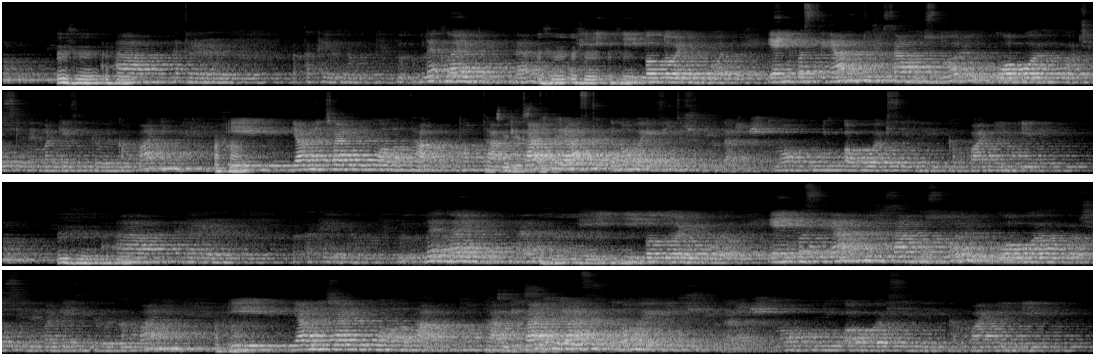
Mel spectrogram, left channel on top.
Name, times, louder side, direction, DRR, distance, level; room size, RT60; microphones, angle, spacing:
voice 1, 0.5-1.4 5.3-6.4 13.0-13.4 15.7-16.4, left 4 dB, 80° left, 8 dB, 0.4 m, -22 dB
voice 2, 1.1-2.6 3.0-3.6 3.9-5.3 5.7-13.5 13.8-15.2 15.5-21.3, equal, 55° left, -5 dB, 1.7 m, -22 dB
11.0 x 10.5 x 3.6 m, 2.9 s
head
